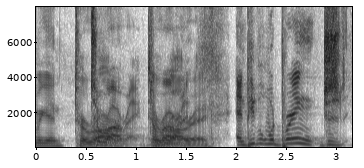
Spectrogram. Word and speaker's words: Tarrare: Tarrare.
